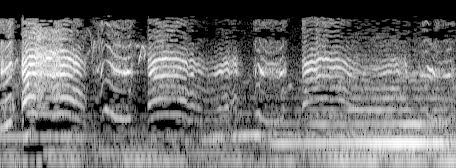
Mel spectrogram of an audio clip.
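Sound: baby crying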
